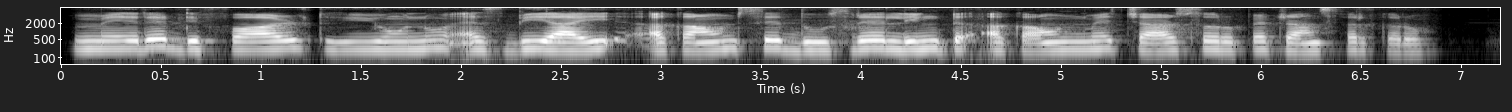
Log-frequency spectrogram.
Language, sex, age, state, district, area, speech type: Urdu, female, 18-30, Uttar Pradesh, Lucknow, urban, read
